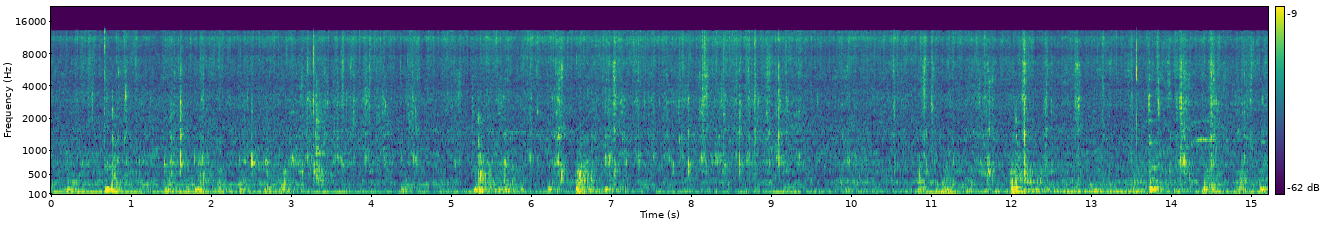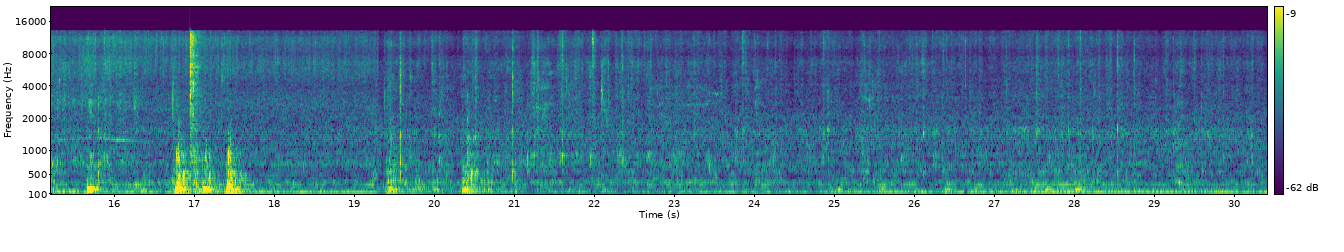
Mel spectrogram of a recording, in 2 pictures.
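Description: Butter and flour roux sizzling gently in a small saucepan over low heat, with a silicone spatula scraping and tapping against the pan as it is stirred continuously. A few louder knocks of the spatula come about sixteen to seventeen seconds in.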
